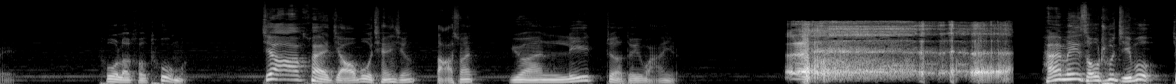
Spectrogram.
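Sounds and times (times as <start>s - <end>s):
speech: 1.0s - 2.0s, 2.6s - 6.8s, 7.8s - 8.4s, 10.4s - 11.7s
person coughing in the dark: 7.9s - 10.2s.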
